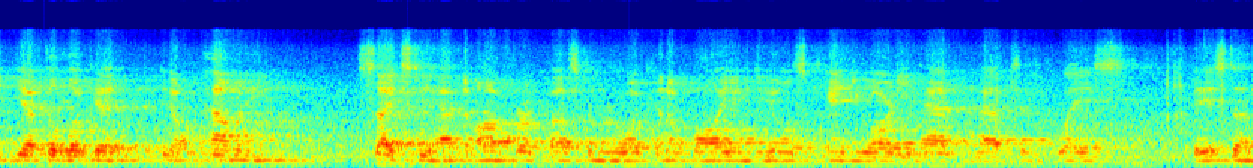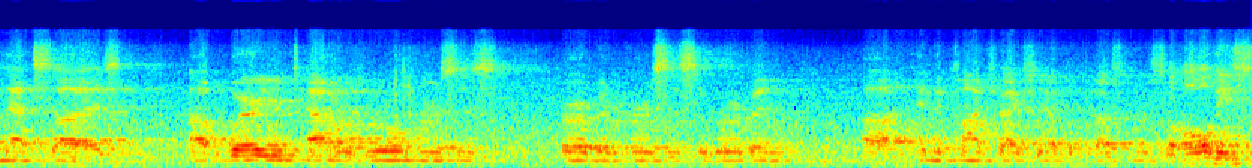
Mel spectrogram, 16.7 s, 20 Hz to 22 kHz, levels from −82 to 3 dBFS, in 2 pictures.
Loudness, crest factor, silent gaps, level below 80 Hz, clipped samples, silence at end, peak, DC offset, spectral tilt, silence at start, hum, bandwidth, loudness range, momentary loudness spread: -16 LUFS; 16 dB; none; -48 dBFS; under 0.1%; 0 s; 0 dBFS; under 0.1%; -5 dB/octave; 0 s; none; 11.5 kHz; 4 LU; 9 LU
